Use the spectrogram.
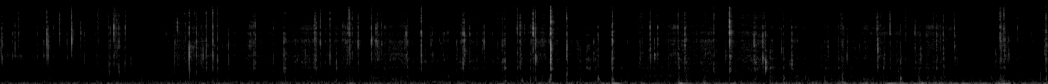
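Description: A Home Depot thermal paper receipt is crumpled small, then opened out while fingertips crinkle it. It makes a quiet, irregular stream of bright, dry crackles and crinkling rustles, with a few sharper snaps standing out.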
